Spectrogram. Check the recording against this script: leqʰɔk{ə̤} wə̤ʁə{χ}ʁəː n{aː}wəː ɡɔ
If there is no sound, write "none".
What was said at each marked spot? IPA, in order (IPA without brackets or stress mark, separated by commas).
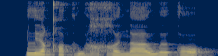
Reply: ə̤, χ, aː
